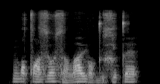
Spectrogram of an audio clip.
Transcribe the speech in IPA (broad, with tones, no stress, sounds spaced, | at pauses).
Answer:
n̪ ə˥ tˤ u˧ z o˥ z ə˩ lˠ a˥ j ɔ˩ d̪ ə˩ ɕ ɯ˧ t̪ ɛ˥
